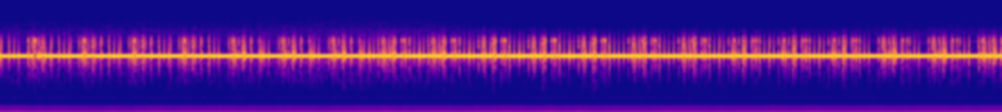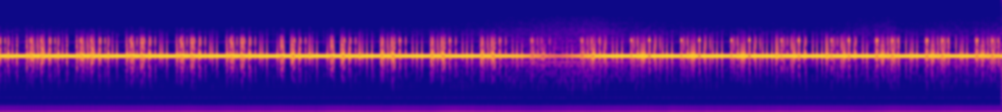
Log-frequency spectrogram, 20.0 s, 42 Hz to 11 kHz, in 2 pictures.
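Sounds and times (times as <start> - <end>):
weather fax radio signal: 0.0 - 20.0.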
